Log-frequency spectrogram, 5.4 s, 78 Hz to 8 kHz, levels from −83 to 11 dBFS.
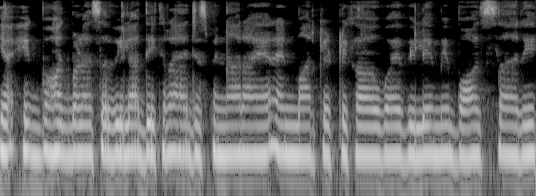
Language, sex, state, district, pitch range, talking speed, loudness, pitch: Hindi, female, Uttarakhand, Tehri Garhwal, 200-210 Hz, 235 wpm, -14 LUFS, 205 Hz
